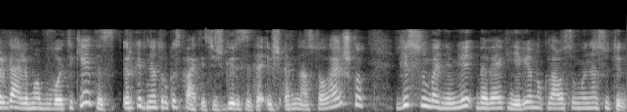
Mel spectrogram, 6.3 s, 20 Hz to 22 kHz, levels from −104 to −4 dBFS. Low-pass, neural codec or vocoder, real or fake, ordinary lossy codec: 7.2 kHz; vocoder, 22.05 kHz, 80 mel bands, WaveNeXt; fake; AAC, 32 kbps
